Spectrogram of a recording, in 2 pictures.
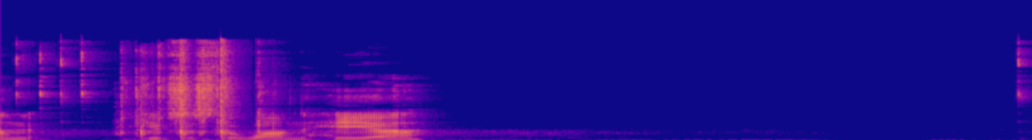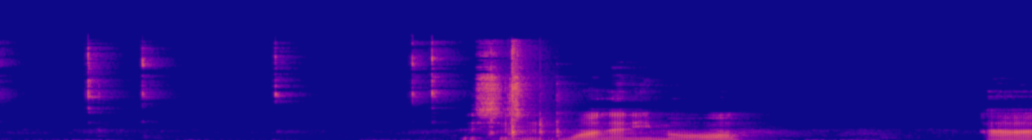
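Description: A man speaks calmly and closely into a microphone, pausing between phrases.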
